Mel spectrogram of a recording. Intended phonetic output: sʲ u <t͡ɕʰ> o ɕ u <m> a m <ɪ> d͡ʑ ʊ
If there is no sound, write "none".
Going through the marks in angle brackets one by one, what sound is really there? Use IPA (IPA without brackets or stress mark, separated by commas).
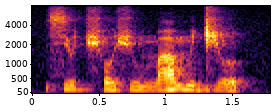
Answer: t͡ɕʰ, m, ɪ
